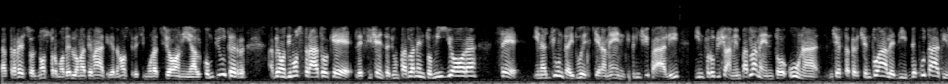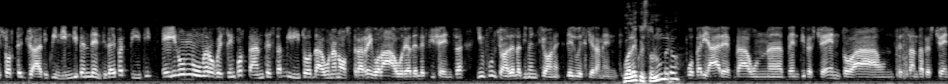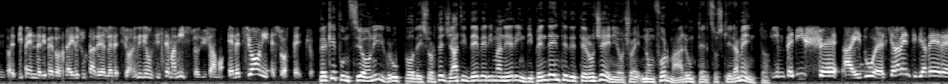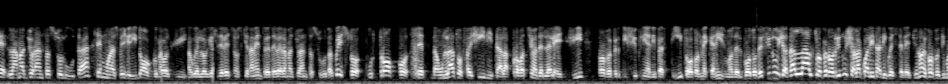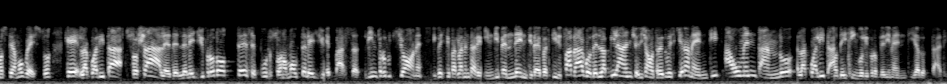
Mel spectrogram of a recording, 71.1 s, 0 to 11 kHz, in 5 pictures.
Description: Intervista radiofonica su Radio Rai GR3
